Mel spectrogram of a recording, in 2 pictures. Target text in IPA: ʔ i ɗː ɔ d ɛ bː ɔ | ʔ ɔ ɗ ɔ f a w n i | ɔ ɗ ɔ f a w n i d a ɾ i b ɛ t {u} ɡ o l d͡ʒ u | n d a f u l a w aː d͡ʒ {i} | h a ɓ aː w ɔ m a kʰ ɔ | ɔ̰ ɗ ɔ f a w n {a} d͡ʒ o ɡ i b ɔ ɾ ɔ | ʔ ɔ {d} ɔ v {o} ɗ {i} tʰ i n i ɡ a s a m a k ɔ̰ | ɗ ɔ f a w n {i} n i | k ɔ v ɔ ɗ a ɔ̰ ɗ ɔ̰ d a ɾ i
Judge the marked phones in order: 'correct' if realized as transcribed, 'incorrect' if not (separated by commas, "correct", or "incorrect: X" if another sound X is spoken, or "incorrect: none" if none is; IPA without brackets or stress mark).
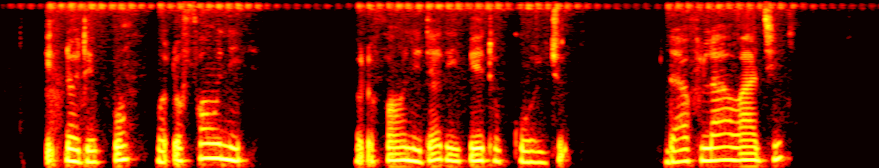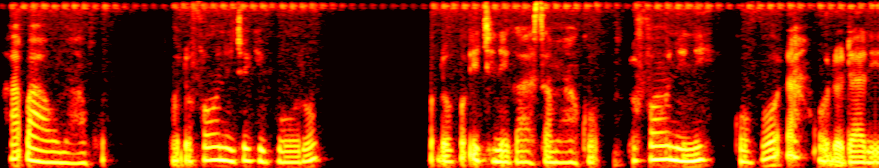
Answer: incorrect: ɔ, correct, incorrect: i, incorrect: ɗ, correct, correct, correct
